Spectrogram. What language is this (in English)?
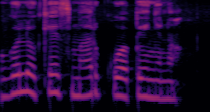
Luo (Kenya and Tanzania)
